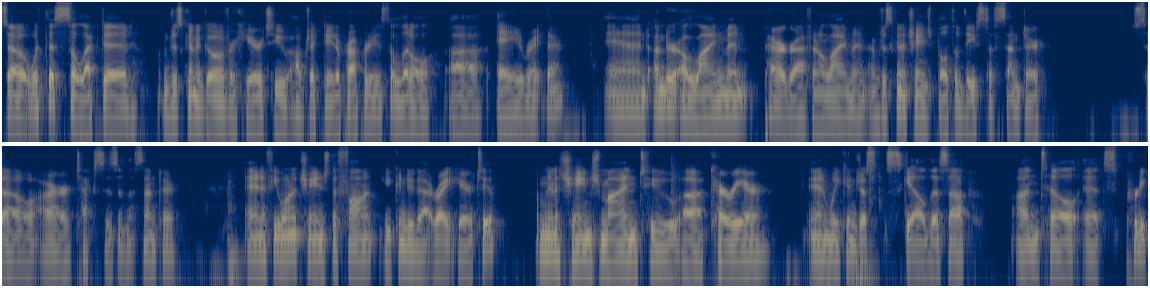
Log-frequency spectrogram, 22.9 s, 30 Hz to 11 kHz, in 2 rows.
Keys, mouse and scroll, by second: 0.3 click, 3.2 click, 5.8 scroll down 3, 8.9 click, 10.2 click, 14.4 click, 20.1 s.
